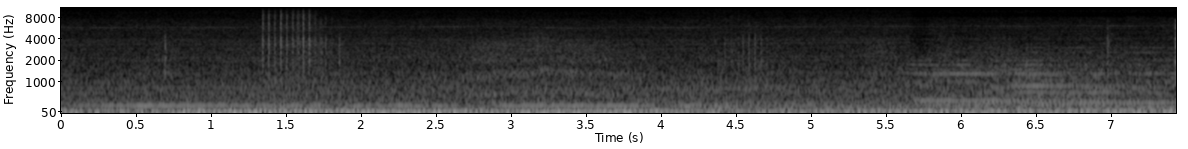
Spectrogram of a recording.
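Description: A train rumbles past with steady creaking and clattering of rail cars, a continuous moderately loud roar lasting throughout, a brief hissing burst early on and faint horn-like tones.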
